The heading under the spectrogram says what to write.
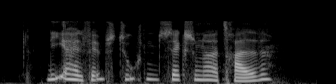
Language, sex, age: Danish, female, 33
